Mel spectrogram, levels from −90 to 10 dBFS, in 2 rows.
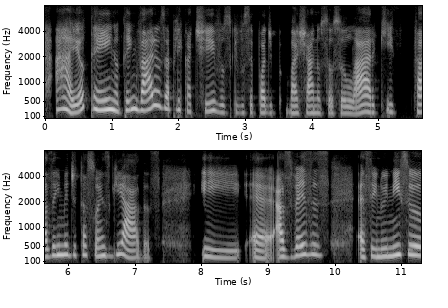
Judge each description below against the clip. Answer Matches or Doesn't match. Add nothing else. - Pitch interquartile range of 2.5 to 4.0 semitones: Doesn't match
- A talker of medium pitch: Doesn't match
